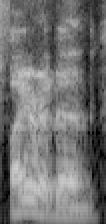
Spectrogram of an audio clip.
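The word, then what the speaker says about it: Feierabend: uh name but yeah oh it says on here pronounced fire abandoned i didn't even read that right on the label it says pronounce firebend the time of day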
